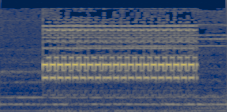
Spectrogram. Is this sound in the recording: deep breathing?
no

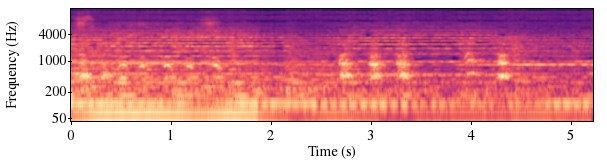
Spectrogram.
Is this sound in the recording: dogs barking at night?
yes

